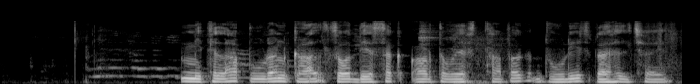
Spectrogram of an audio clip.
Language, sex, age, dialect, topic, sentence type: Maithili, male, 31-35, Bajjika, banking, statement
